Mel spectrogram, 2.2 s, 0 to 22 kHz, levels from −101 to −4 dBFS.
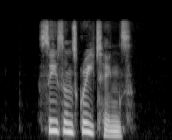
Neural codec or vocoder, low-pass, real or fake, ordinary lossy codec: none; none; real; none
